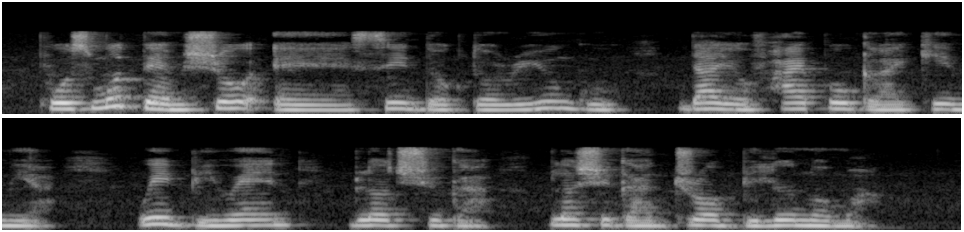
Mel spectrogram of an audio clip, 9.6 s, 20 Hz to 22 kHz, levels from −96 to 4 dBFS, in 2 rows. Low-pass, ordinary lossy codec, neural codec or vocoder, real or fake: 7.2 kHz; none; none; real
